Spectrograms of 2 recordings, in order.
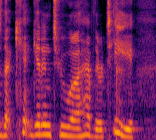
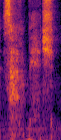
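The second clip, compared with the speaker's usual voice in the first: breathy unvoiced curse under the breath; whispered curse; 4 dB quieter than usual. Real, not acted. Friend hisses at cohost's bionic throat joke, whispered. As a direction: hiss it out, defeated.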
